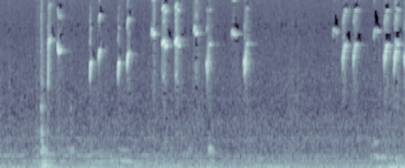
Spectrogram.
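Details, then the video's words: Hybrid goldfinch, from a canary and goldfinch cross, encouraging young chicks with scattered, high, sharp chirps and short upslurred notes in loose bursts, with a low hum beneath. "A Hybrid Goldfinch Sings To Encourage Young Chicks"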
